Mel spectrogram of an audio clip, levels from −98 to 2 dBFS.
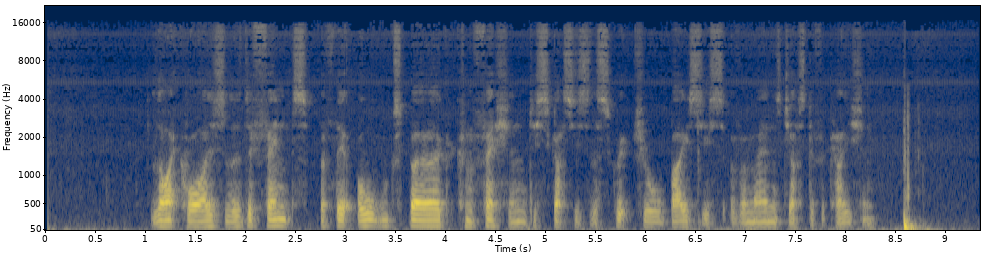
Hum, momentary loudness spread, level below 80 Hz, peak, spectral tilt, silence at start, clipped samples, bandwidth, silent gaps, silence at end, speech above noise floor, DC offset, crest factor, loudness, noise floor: none; 16 LU; -38 dBFS; -2 dBFS; -7 dB/octave; 0.05 s; under 0.1%; 16.5 kHz; none; 0.45 s; 30 dB; under 0.1%; 20 dB; -21 LUFS; -51 dBFS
